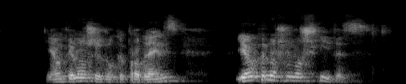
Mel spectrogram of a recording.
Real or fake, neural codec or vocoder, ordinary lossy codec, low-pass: fake; codec, 24 kHz, 3 kbps, HILCodec; AAC, 32 kbps; 10.8 kHz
